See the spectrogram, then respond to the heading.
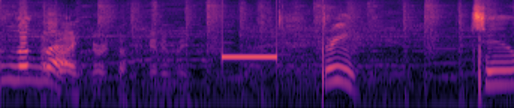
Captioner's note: beeping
